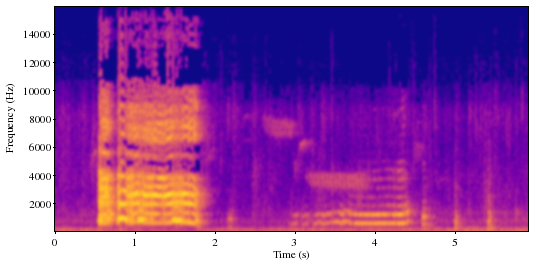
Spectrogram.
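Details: Backyard rooster gives a loud harsh crow of over a second, followed by a hen's drawn-out tonal cackle and a few soft clucks in a quiet yard.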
